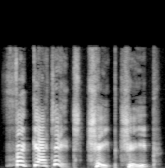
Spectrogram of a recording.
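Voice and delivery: high, cheeky little voice; cheeky pancake. Acted. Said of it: "the pancake said".

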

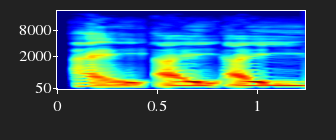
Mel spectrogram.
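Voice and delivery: put-on high cooing to a baby; high-pitched baby cooing; baby talk. A narrator's reading. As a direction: coo at the crying infant. Father coos at baby.

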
